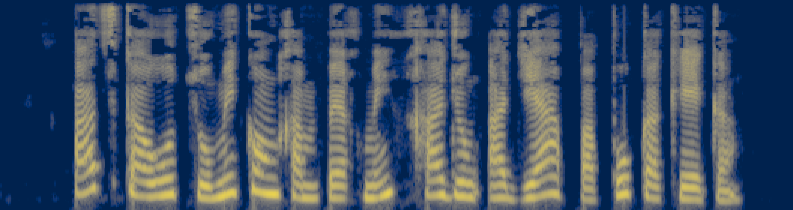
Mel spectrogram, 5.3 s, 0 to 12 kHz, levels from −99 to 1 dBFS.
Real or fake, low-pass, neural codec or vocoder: real; 10.8 kHz; none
